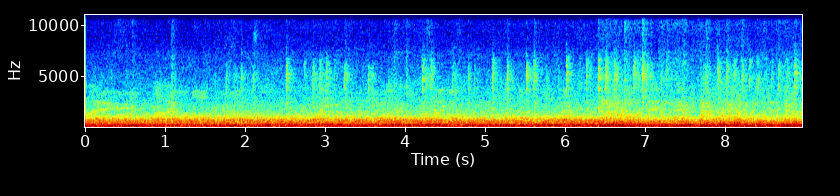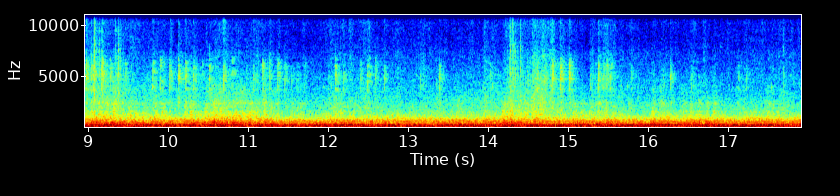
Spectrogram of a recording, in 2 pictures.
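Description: A bus engine drones steadily at speed.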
